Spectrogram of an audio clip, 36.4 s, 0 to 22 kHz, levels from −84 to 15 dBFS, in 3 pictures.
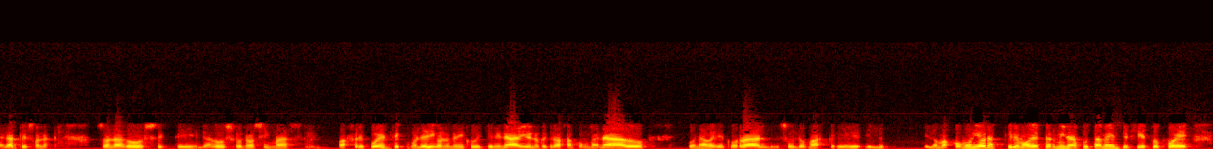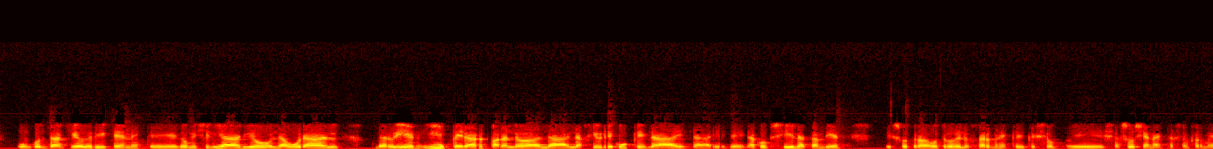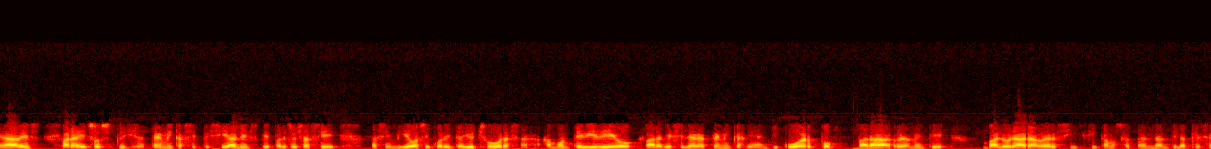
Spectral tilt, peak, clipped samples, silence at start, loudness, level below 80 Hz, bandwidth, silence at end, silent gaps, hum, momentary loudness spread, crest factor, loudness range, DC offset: -7.5 dB/octave; 0 dBFS; under 0.1%; 0 s; -18 LUFS; -50 dBFS; 5.6 kHz; 0 s; none; 50 Hz at -55 dBFS; 11 LU; 18 dB; 4 LU; under 0.1%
